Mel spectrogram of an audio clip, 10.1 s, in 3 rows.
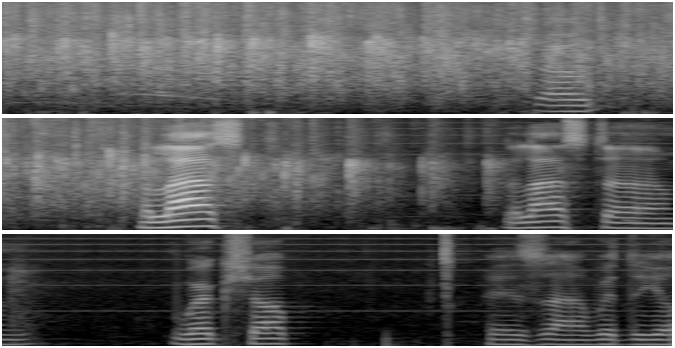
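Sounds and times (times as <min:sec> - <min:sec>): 
audience applauding children who recited shlokas: 0:00.0 - 0:06.0
speech: 0:02.6 - 0:03.2, 0:04.0 - 0:04.6, 0:05.9 - 0:06.9, 0:07.6 - 0:08.2, 0:09.2 - 0:10.0.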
